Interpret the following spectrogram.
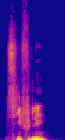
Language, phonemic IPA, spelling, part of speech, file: French, /si.fle/, siffler, verb, Fr-siffler.ogg
- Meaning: 1. to whistle 2. to whistle for, to blow on a whistle for 3. to boo by whistling (to show one's disapproval at something) 4. to hiss 5. to knock back (a drink), to down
